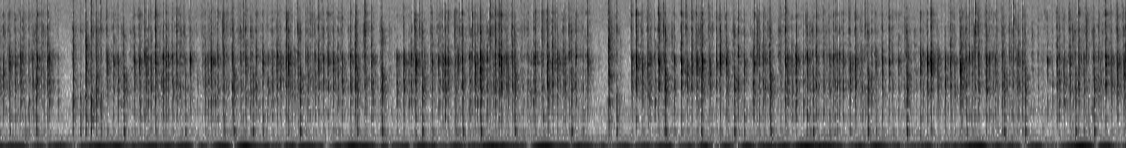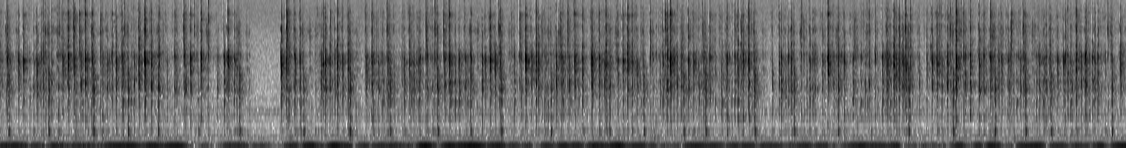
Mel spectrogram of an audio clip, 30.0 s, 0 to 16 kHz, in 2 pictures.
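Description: Continuous fast typing on a Raine 40% mechanical keyboard with carbon fiber plate, Gateron Giants switches (lubed, with switch films) and JTK Raindrop keycaps: a steady stream of keystroke clacks, with a brief pause about eighteen seconds in.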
